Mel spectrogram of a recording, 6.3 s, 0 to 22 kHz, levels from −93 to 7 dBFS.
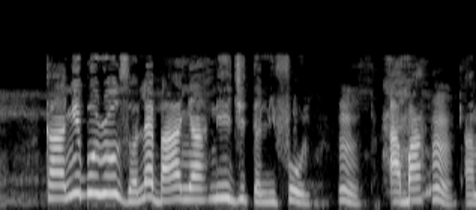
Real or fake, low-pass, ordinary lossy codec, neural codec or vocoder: real; 7.2 kHz; none; none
